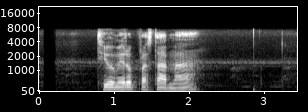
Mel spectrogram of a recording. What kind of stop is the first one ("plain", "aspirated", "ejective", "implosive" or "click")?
aspirated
